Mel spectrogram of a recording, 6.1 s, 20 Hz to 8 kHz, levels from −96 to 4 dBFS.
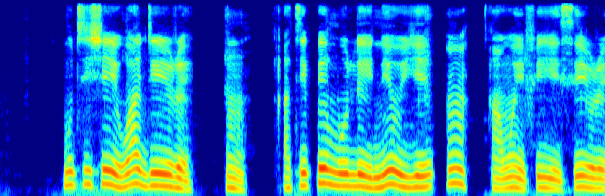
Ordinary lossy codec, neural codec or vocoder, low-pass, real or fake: none; none; 7.2 kHz; real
